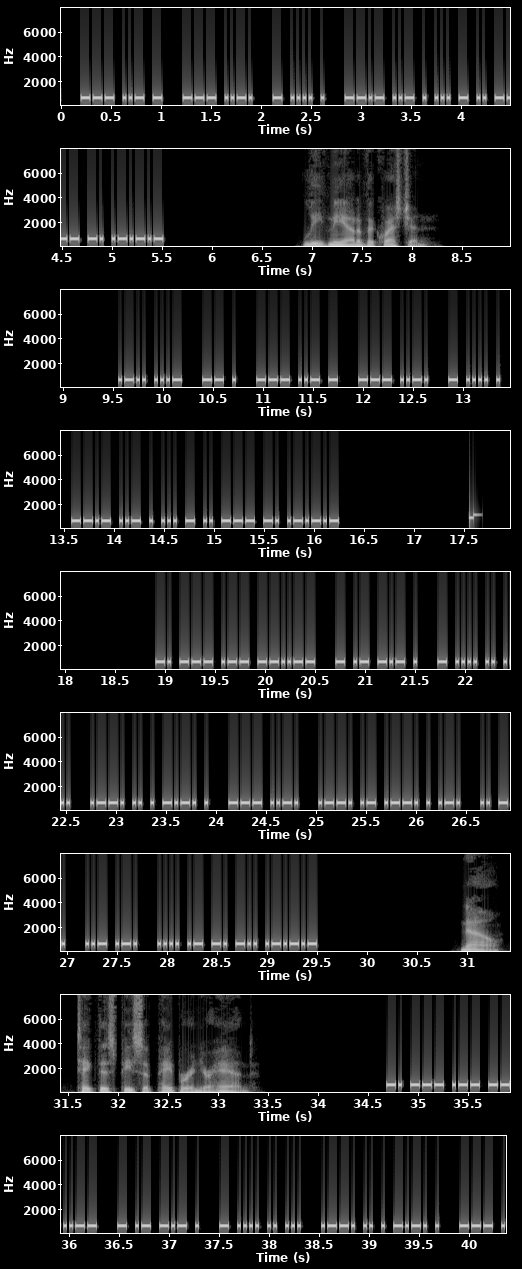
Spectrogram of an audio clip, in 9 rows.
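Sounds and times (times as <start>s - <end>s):
fast Morse code tones at 40 words per minute: 0.2s - 5.6s, 9.6s - 16.3s, 18.9s - 29.5s, 34.7s - 40.3s
speech: 6.9s - 8.2s, 31.0s - 33.4s.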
